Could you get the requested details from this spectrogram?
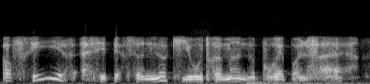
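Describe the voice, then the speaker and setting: Older quebec french guy in his 60s, husky, thoughtful interview answers, echoey phone-ish sound. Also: mid-range voice, big pitch swings, moderate pace. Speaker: interview guest, retired public servant and volunteer. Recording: muffled phone-like radio line with echo.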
